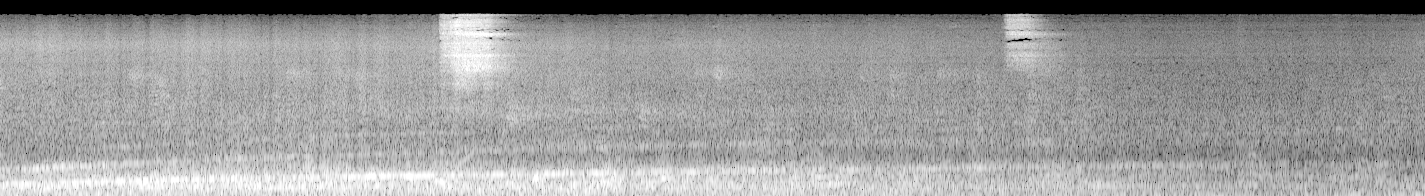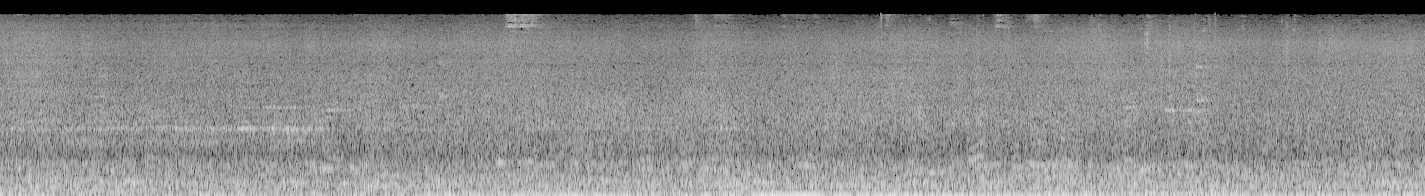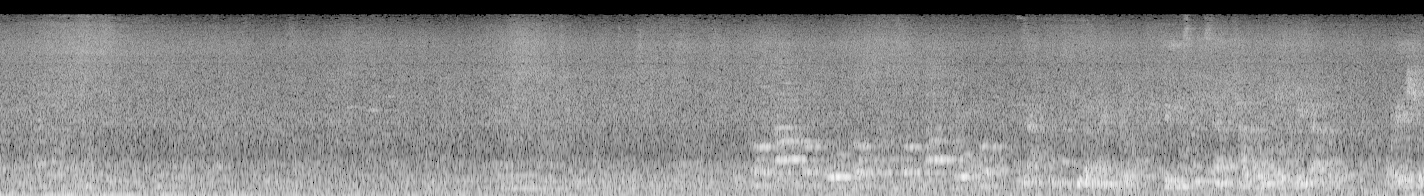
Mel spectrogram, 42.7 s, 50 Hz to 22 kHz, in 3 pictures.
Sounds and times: frequent trains passing by 0.0 - 42.7

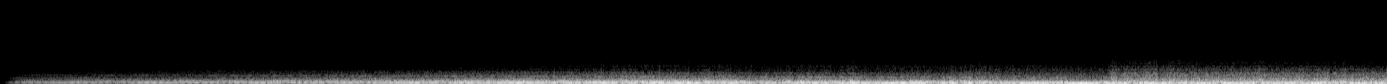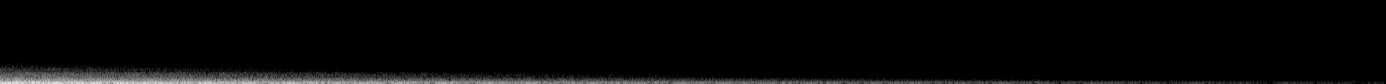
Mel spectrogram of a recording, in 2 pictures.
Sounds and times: Deep reversed boom 5.9 - 18.9

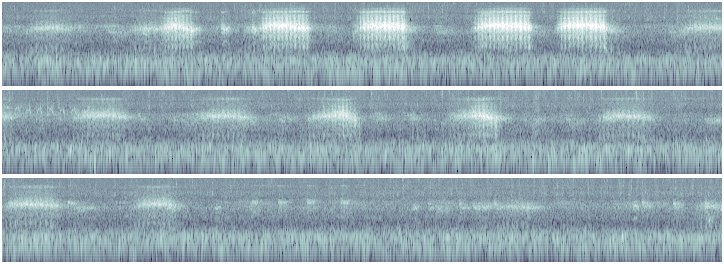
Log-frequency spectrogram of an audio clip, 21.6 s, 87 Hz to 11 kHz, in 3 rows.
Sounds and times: river 0.0 - 21.6
Frogs croacking 0.2 - 12.3
birds in background 6.4 - 8.7
Frogs croacking 13.1 - 20.0

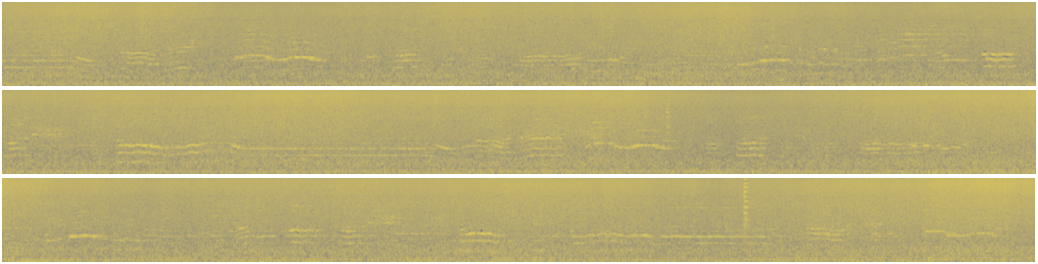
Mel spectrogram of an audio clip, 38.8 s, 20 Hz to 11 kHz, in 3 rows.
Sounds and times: Waves 0.0 - 38.7

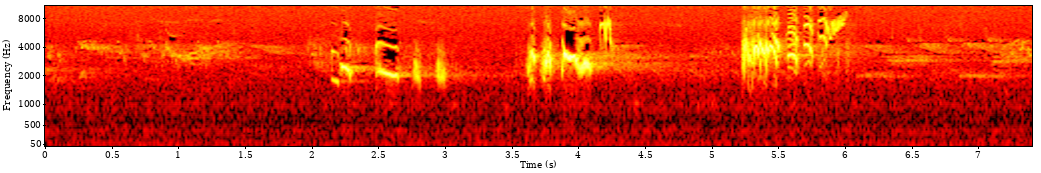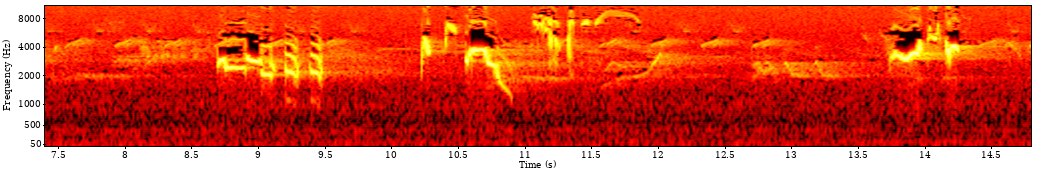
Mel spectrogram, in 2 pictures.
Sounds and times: Song thrush singing 0.0 - 14.8

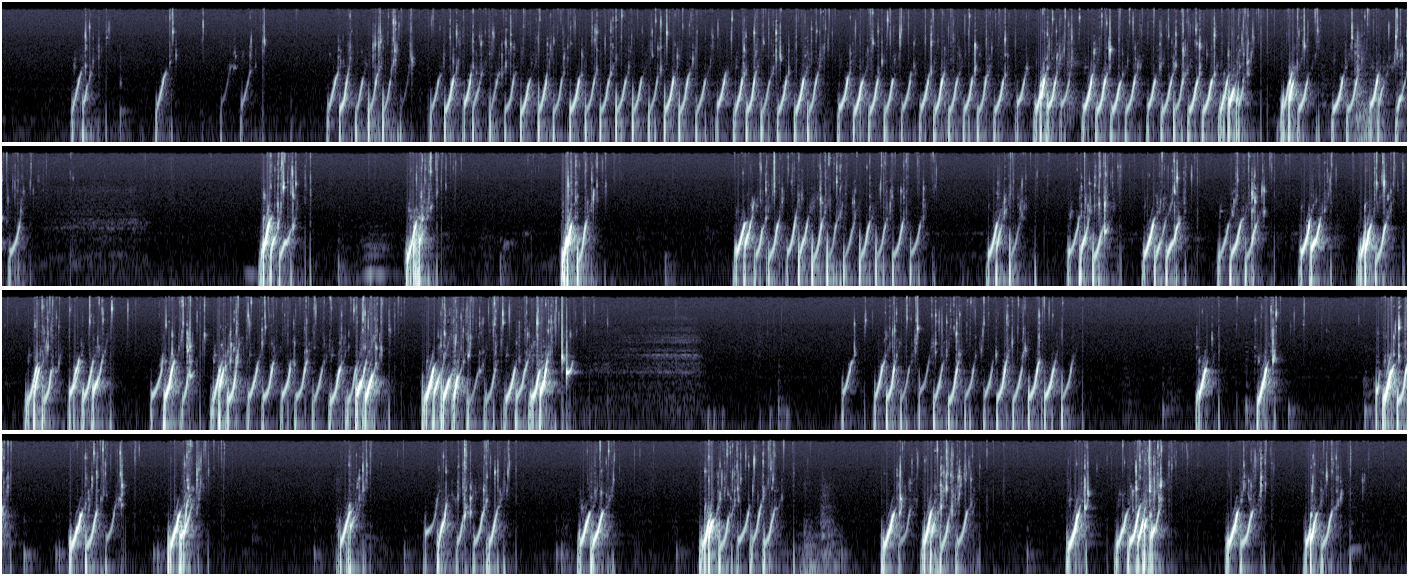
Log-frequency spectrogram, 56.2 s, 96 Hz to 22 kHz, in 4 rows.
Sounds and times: using a large tube to create bubbles in a sink 0.7 - 2.6
using a large tube to create bubbles in a sink 3.2 - 14.4
using a large tube to create bubbles in a sink 16.6 - 17.2
using a large tube to create bubbles in a sink 18.1 - 18.5
using a large tube to create bubbles in a sink 21.4 - 33.9
using a large tube to create bubbles in a sink 36.5 - 38.9
using a large tube to create bubbles in a sink 40.0 - 41.0
using a large tube to create bubbles in a sink 41.7 - 44.3
using a large tube to create bubbles in a sink 45.5 - 47.3
using a large tube to create bubbles in a sink 47.9 - 48.4
using a large tube to create bubbles in a sink 49.1 - 50.1
using a large tube to create bubbles in a sink 51.0 - 52.0
using a large tube to create bubbles in a sink 52.8 - 55.8

